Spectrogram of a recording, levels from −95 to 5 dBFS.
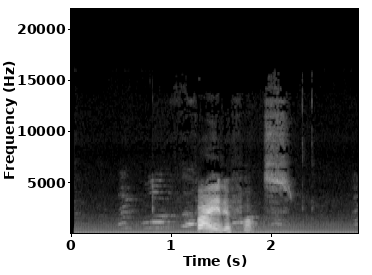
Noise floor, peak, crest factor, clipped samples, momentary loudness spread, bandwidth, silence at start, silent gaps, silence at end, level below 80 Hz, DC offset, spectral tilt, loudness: -45 dBFS; -2 dBFS; 22 dB; under 0.1%; 24 LU; 14 kHz; 0.8 s; none; 0.7 s; -46 dBFS; under 0.1%; -4 dB/octave; -17 LUFS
